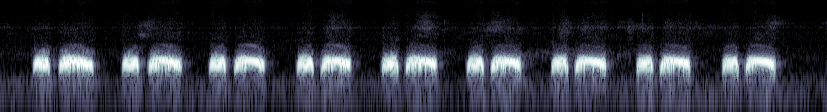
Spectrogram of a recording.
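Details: Spotted dove from the fields cooing hoarsely and firmly: a steady series of about twelve low, husky double-notes, each pair evenly spaced, roughly one per seven-tenths of a second.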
